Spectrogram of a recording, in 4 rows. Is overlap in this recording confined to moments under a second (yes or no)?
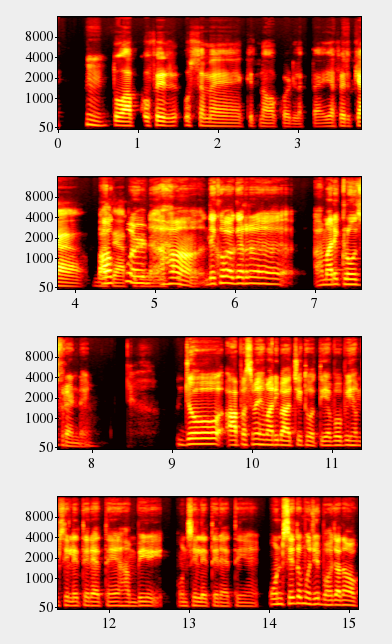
no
